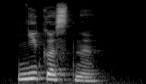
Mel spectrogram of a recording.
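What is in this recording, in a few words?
"никӧстны", Komi, female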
